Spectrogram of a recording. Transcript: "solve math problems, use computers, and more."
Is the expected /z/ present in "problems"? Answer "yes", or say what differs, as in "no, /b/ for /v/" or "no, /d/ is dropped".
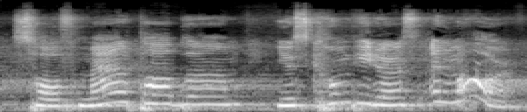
no, /z/ is dropped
